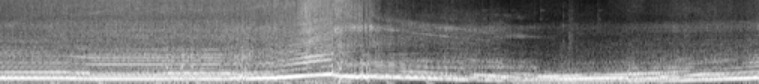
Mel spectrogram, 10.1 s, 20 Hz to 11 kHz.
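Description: Twin-turbo Audi R8 V10 launching: revs held steady for about three seconds, then the car pulls away and the pitch climbs to a shift about four and a half seconds in, with a burst of hiss there. It then accelerates on through further gears, the pitch dropping and climbing again at each change.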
